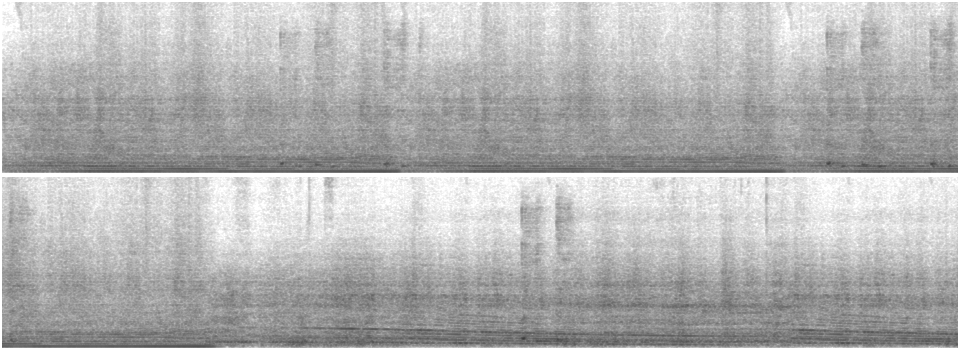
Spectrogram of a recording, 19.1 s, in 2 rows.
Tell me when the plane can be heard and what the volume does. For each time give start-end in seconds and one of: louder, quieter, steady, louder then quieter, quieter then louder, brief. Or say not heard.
0.0-19.0 steady.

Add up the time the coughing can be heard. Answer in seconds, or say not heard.
4 s.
